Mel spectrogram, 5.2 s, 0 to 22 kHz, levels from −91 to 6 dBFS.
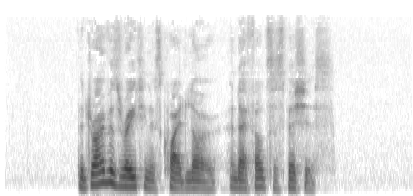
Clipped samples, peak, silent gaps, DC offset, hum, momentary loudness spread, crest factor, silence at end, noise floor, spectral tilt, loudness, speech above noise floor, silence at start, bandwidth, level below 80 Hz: under 0.1%; -12 dBFS; none; under 0.1%; none; 14 LU; 20 dB; 1.1 s; -70 dBFS; -6.5 dB/octave; -31 LUFS; 40 dB; 1 s; 16 kHz; -82 dBFS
